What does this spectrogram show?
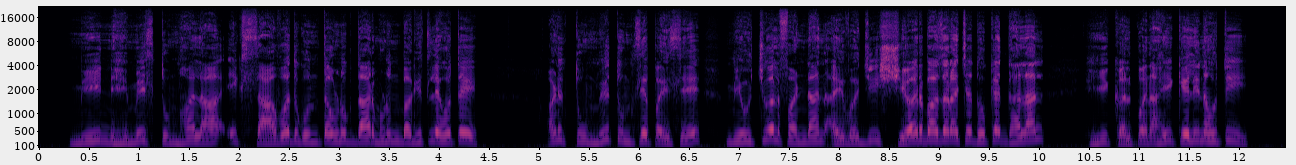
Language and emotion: Marathi, surprised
